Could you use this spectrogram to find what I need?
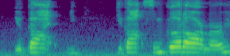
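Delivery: grumbling, put-on dwarf voice. Describing a game, the speaker imitates the dwarf's line in a put-on grumbling dwarf voice. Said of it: "the dwarf will kind of grumble and say".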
